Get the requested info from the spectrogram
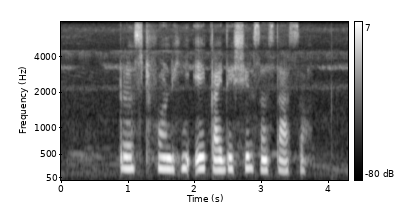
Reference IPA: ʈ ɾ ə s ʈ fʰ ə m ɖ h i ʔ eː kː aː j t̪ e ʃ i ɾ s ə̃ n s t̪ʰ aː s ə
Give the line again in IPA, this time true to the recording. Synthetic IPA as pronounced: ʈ ɾ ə s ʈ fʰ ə ɳ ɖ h i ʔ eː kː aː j d̪ e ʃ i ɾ s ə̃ n s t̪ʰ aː s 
